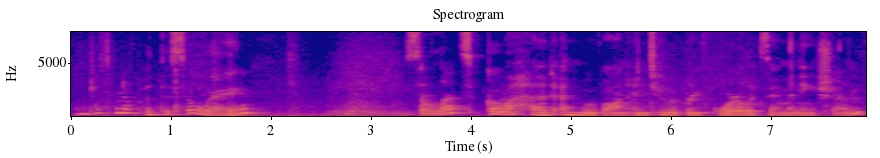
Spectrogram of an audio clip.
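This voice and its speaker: A soft-spoken woman in an ASMR medical roleplay, gently and calmly playing an examiner, often dropping into a whisper. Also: medium pitch. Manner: gentle, reassuring, unhurried clinical narration. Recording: roomy echo, faint ambient noise.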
